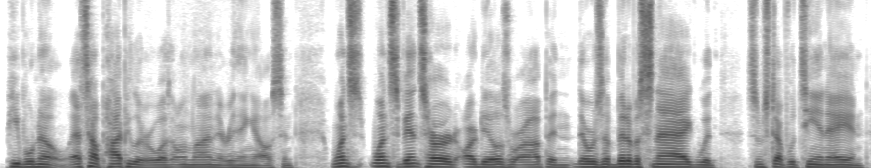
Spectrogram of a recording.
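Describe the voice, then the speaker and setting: A man in his fifties, a pro wrestler telling stories in a casual interview, animated and full of restarts and fillers. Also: medium pitch, a little fast, smooth, no room sound. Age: 50s.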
